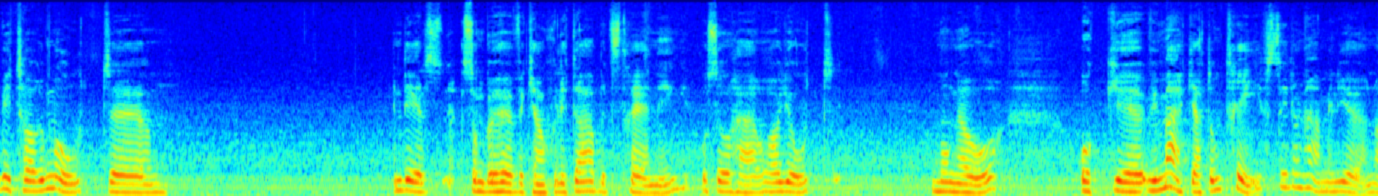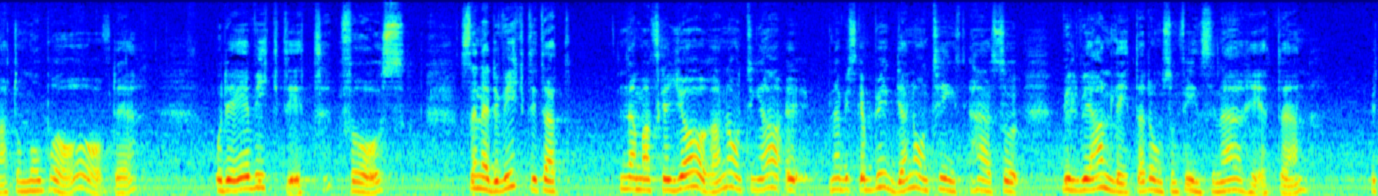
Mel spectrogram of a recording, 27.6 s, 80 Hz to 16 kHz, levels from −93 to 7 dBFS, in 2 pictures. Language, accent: English, Swedish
